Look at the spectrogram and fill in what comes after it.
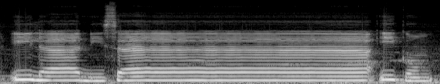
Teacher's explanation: इसकी मिकदार तकरीबन 4 से 5 सेकंड तक है, यानी कि ये 5 हरकत अरबिया के मुताबिक लंबी की जाती है। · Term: बड़ी वाली मद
